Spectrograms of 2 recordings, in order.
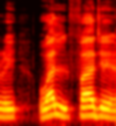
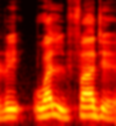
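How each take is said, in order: No difference in how they are said.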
